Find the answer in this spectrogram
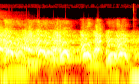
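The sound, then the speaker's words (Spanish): Several dogs bark and yip at once in a dense, overlapping chorus, loud, with whiny, rising-and-falling calls running continuously throughout. “¿Tienes perro? Eh, sí, maestro, varios. Entonces mete a todos en la casa.”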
